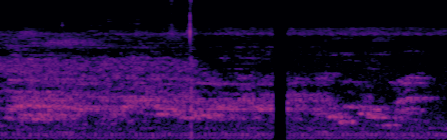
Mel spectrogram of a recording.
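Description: Taro pieces and spice paste frying faintly in mustard oil in an open pressure cooker, with a metal spatula stirring and scraping through them. The sizzle cuts out for a moment near three seconds in.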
